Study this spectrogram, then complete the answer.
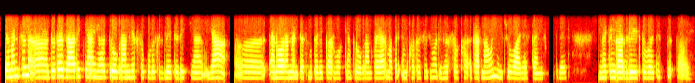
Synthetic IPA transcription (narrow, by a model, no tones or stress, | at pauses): t̪imɐnt͡ʃʰɐnt̪ut̪ɐzaːd̪ikʲjãːjɐɦɐpɾoːɡɾaːmjɐksɐkolɐsɾileːʈiɖikjãːjã | enʋaːjɾonmeɳʈɐsmut̪ɐlikːɐɾʋokːjãːpɾoːɡɾaːmt̪ɐjaːɾmɐɡɐɾimkʰɐt̪ɾɐt͡ʃʰɐt̪imɐɾiɦəɾsɐlkʰkɐɾnaːʋunʲimt͡ʃʰoʋaːɾʲɦaːstaːjmiskʰɐt̪ɾɐs | mɦɐkʲinɡɐɾleːʈt̪ɨʋɐjt̪ɨt̪ɨt̪ɐ̰ʋɐ̰j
